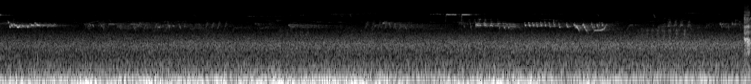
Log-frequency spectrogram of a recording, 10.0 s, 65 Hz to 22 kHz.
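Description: Outdoor ambience through a Movo VXR10 cardioid video microphone with its dead cat windshield: birds calling in short, high phrases every second or two over a steady low rumble.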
